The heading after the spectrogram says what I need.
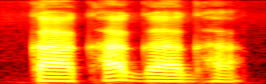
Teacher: घा का उच्चारण स्थान है कंठ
